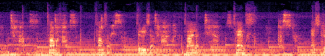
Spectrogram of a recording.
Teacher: they are pronounced as if they were spelled with a normal T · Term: TH exceptions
